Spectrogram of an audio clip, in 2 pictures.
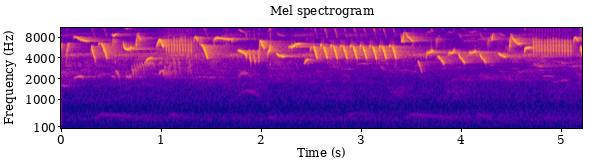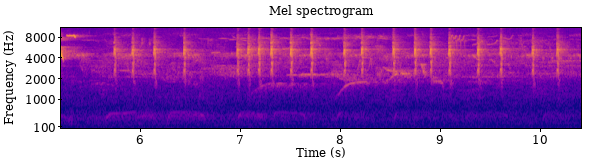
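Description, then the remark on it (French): A Eurasian nuthatch sings alone: first a fast run of bright, ringing notes, then a steady series of sharp, repeated whistles at an even pace. “Le chant de la citelle.”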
